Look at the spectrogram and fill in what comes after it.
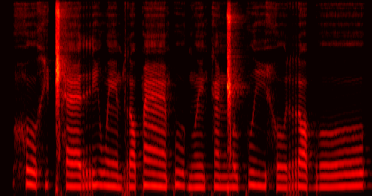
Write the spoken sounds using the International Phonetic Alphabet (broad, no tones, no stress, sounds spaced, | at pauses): h o x i ǁʰ æː r i w ẽː b r ɒ p æ̃ː p u ɡʷ ẽː k æ̃ ŋ͡ǁ o kʷ iː h oː r ɒ b oː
